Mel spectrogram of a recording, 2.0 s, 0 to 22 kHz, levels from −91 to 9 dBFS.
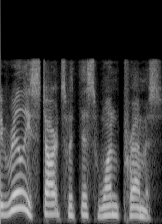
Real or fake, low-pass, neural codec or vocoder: fake; 7.2 kHz; codec, 16 kHz in and 24 kHz out, 0.4 kbps, LongCat-Audio-Codec, two codebook decoder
